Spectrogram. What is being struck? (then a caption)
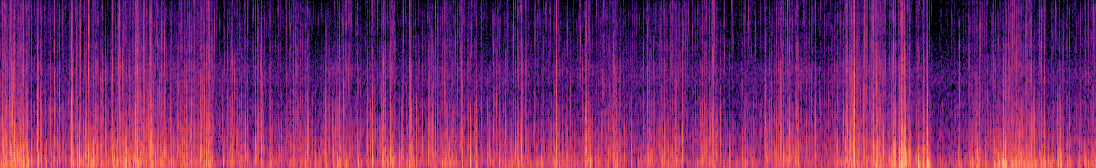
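Plastic cling film stretched over a microphone. Thin clear plastic cling film stretched over a metal mesh microphone head is rubbed and scratched by the fingertips and short nails of both hands. The result is a dense, irregular stream of soft crinkling and scraping, mostly low and muffled. Louder scratches stand out near the end.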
